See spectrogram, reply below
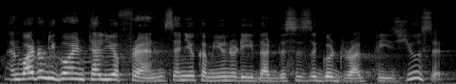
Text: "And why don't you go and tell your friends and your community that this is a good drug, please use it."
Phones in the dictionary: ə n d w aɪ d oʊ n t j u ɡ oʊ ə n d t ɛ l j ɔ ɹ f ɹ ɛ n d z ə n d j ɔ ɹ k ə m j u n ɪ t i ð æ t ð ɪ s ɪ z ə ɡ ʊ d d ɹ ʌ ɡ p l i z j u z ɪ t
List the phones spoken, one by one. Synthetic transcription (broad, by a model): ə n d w aɪ d oʊ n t j u ɡ oʊ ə n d t ɛ l j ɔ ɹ f ɹ ɛ n d z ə n j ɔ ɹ k ə m j u n ɪ t i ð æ t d ɪ s ɪ z ə ɡ ʊ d d ɹ ʌ ɡ p l i z j u z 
